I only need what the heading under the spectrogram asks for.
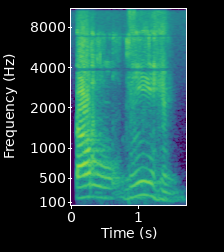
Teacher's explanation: ra itu keluar daripada ujung lidah menempel gusi, bukan tengah lidah. Jadi taru. Lidah seperti menyongket gini.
